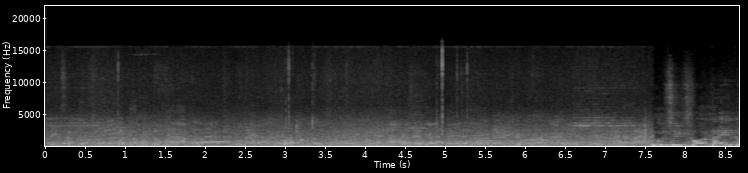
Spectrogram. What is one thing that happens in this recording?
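A crowd of people chatters loudly.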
